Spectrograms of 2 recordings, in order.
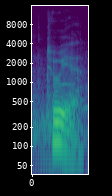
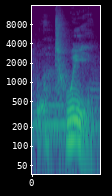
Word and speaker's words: Thuy: Her name is Thuy. Yeah. Thuy. She's from the Bay Area, or I'm sorry, I just read this again. Twee. It's pronounced Twee.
